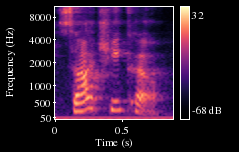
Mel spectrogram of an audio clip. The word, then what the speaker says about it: Sachiko: wrote above the Sachiko, I tried to create a phonetic pronunciation guide with a SAW, SAW, dash, CHEE, dash, KOH, Sachiko.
